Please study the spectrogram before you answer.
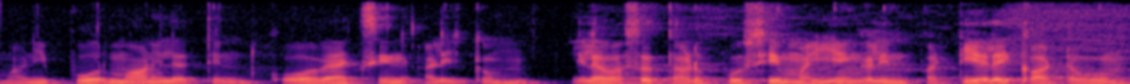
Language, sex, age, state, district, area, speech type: Tamil, male, 18-30, Tamil Nadu, Cuddalore, rural, read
